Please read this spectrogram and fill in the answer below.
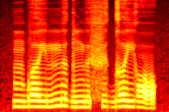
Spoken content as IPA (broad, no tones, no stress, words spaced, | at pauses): mbɜjmʲəɡ mʲəfʲəɡəjɔ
